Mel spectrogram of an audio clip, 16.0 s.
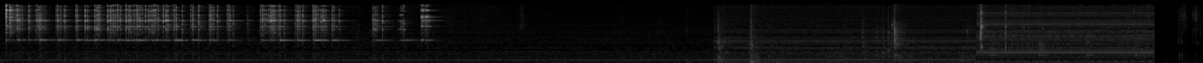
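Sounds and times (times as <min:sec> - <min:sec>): water dispenser mechanical hum: 0:06.2 - 0:15.4.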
